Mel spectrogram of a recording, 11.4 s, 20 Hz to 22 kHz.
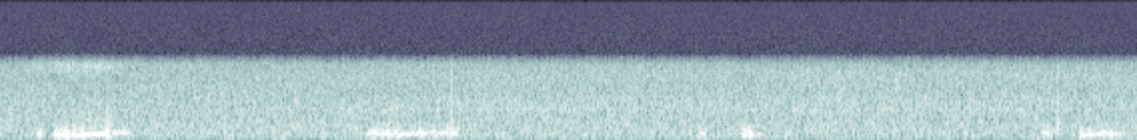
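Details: Sleeping cat gives soft, low rumbling snores, four over about eleven seconds (roughly 20 breaths a minute), over steady background hiss; snoring.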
